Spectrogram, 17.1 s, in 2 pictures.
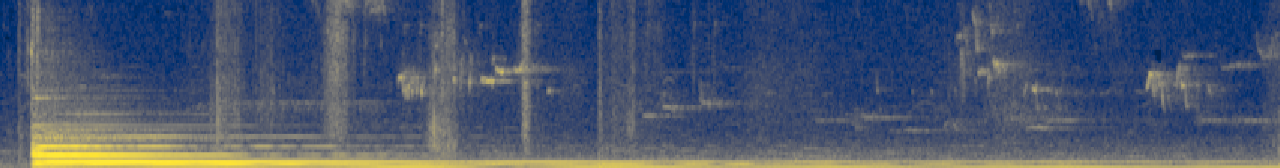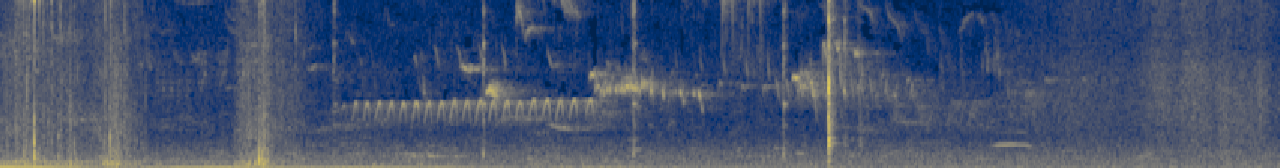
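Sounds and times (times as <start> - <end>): birds singing: 0.2 - 15.8
faint low held tone: 0.8 - 12.6
sharp clicks: 13.7 - 14.4.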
